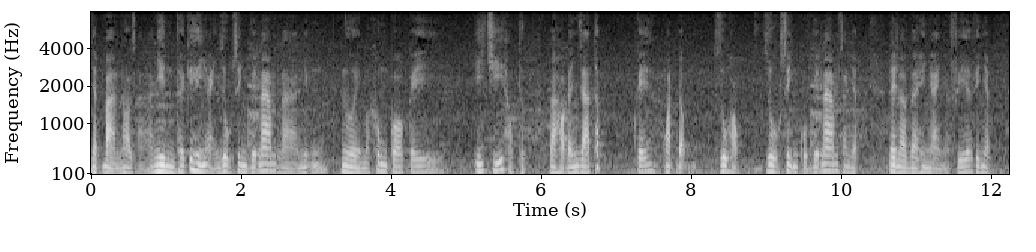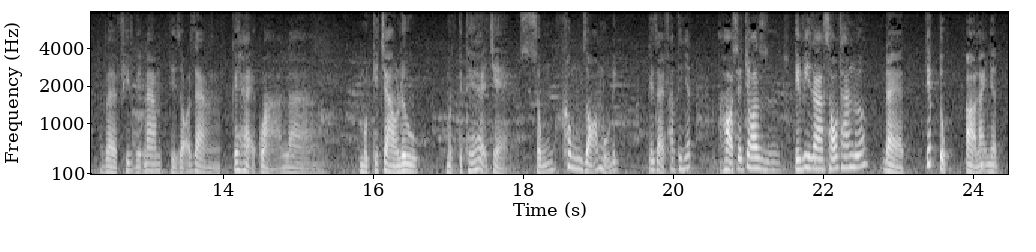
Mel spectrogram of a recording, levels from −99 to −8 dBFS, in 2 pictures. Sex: male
